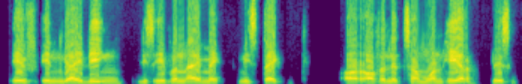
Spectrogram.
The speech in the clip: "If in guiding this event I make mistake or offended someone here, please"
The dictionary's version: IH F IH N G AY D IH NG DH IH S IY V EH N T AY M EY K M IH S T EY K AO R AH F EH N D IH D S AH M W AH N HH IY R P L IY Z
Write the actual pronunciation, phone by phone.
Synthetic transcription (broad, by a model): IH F IH N G AY D IH NG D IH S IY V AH N AY M EY K M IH S T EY K AO R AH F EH N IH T S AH M W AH N HH IY R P L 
